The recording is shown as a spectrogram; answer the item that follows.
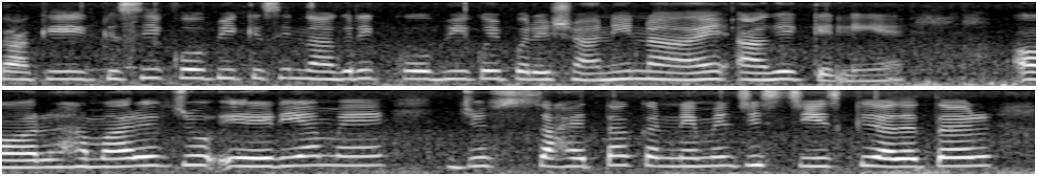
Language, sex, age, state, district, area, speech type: Urdu, female, 18-30, Uttar Pradesh, Gautam Buddha Nagar, rural, spontaneous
